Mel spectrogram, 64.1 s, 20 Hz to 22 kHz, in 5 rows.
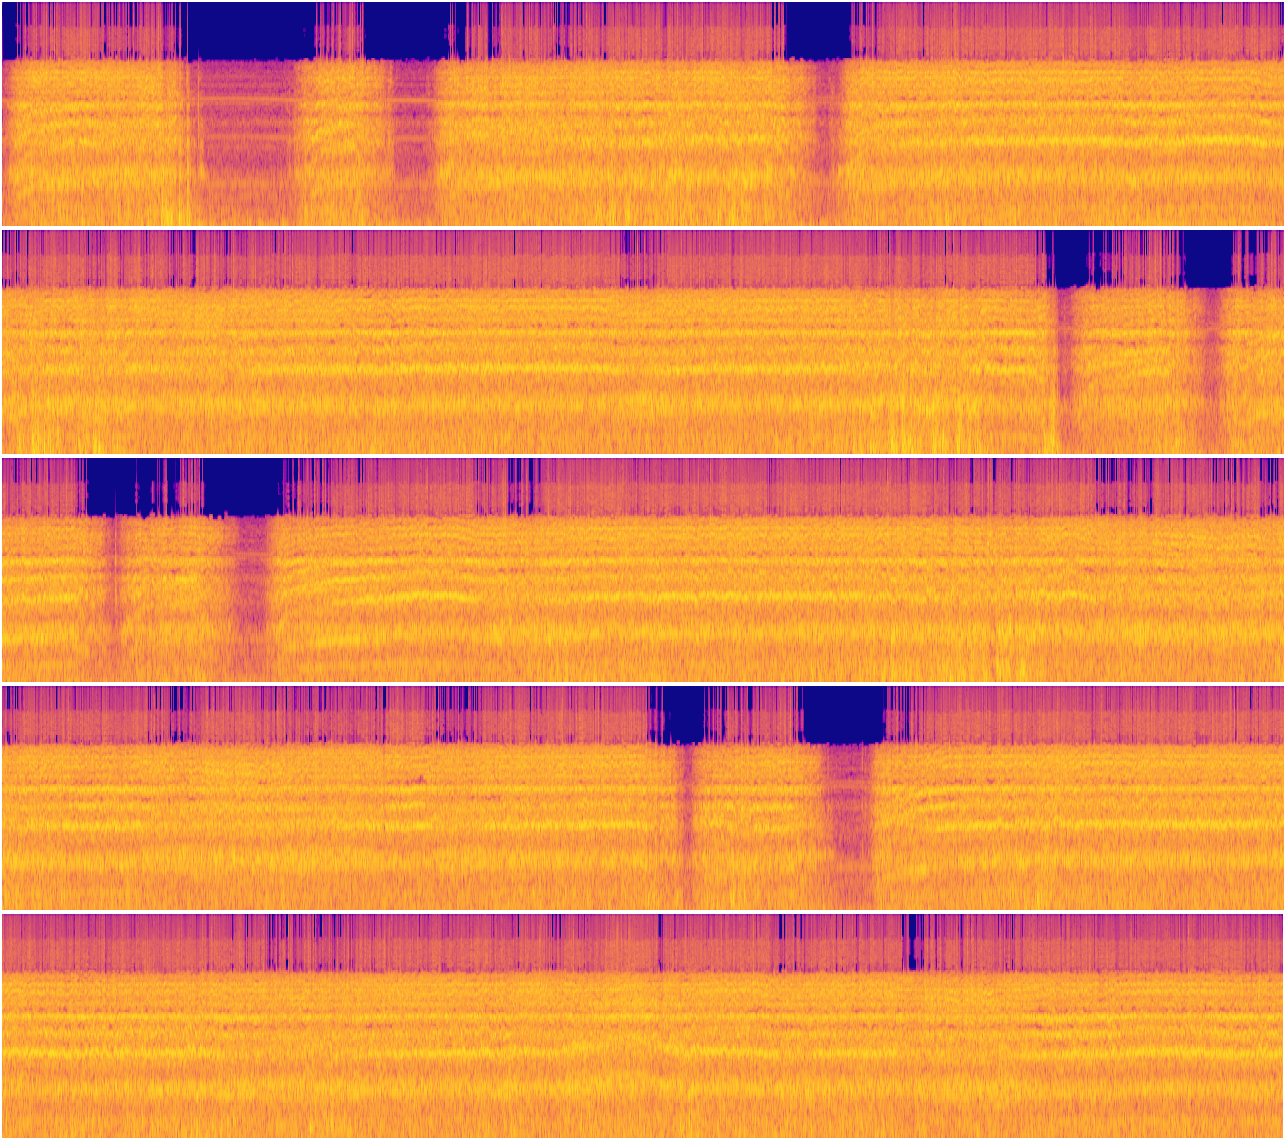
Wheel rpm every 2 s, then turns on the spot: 140, 60, 130, 210, 150, 220, 220, 220, 230, 230, 230, 190, 130, 140, 130, 220, 230, 220, 220, 220, 220, 220, 180, 110, 220, 230, 220, 220, 250, 240, 220, 220.
44-46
